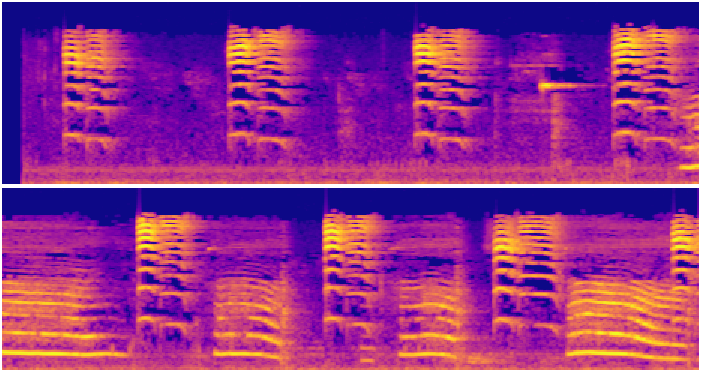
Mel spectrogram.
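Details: A dog seems to talk as a woman plays with a squeaky toy in front of him: high, sharp toy squeaks repeat about every second, answered by drawn-out, wavering whiny moans that bend up and down.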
